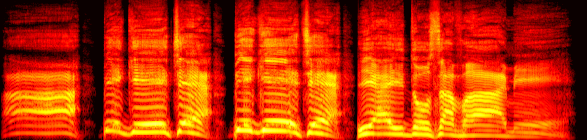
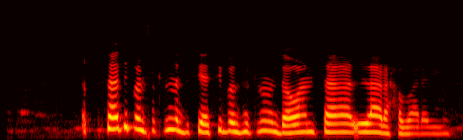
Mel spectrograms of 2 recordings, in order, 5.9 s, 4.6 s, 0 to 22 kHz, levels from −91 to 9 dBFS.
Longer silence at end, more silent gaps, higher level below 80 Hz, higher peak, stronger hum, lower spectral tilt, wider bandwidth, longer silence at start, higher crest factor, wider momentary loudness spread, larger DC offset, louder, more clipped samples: first, 0.3 s vs 0.15 s; neither; first, -62 dBFS vs -82 dBFS; first, 0 dBFS vs -14 dBFS; neither; second, -3.5 dB/octave vs -9.5 dB/octave; first, over 20 kHz vs 4.7 kHz; second, 0.05 s vs 0.85 s; about the same, 14 dB vs 16 dB; about the same, 12 LU vs 13 LU; neither; first, -12 LUFS vs -29 LUFS; neither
